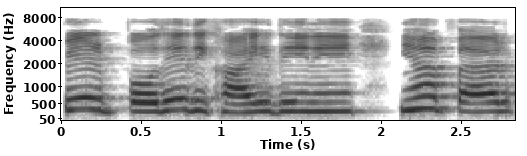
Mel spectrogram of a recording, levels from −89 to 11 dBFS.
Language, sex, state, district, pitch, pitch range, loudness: Hindi, female, Bihar, Saran, 270 Hz, 265-310 Hz, -12 LUFS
